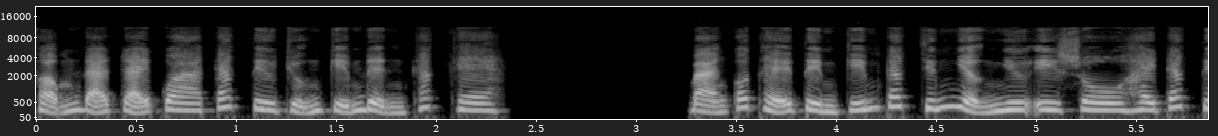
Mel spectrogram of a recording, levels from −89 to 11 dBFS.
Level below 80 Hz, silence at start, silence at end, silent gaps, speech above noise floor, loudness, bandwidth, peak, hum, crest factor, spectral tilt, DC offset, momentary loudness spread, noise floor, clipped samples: -62 dBFS; 0 s; 0.1 s; 2.46-3.17 s; over 68 dB; -23 LUFS; 11.5 kHz; -8 dBFS; none; 16 dB; -6 dB/octave; under 0.1%; 6 LU; under -90 dBFS; under 0.1%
